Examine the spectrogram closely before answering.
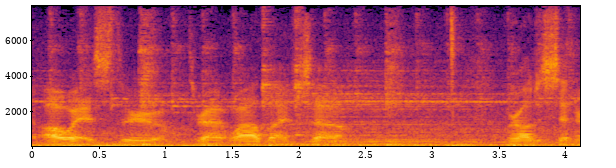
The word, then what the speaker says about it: Wildildlife: But it's just pronounced Wildlife.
